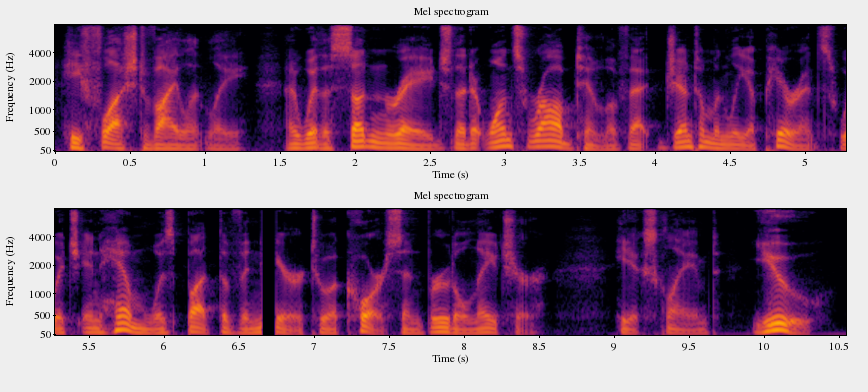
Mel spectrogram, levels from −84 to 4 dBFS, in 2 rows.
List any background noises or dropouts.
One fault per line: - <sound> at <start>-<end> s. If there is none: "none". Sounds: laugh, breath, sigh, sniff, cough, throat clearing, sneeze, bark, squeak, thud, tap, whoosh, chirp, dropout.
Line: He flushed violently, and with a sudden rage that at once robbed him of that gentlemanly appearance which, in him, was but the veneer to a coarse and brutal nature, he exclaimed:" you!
- dropout at 6.6-6.7 s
